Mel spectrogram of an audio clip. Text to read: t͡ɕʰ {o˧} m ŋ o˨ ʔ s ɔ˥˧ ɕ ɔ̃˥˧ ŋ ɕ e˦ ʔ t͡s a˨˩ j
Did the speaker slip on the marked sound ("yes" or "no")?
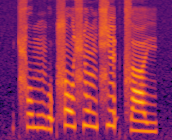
no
